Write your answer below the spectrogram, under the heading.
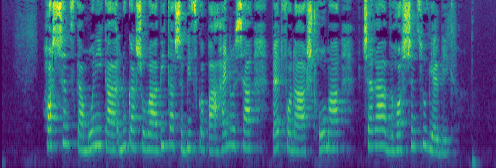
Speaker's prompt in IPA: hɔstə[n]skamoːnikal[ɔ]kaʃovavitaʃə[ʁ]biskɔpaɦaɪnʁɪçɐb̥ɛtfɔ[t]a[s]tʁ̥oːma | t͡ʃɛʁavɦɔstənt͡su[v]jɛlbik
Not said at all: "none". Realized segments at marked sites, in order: n, u, none, d, ʃ, v

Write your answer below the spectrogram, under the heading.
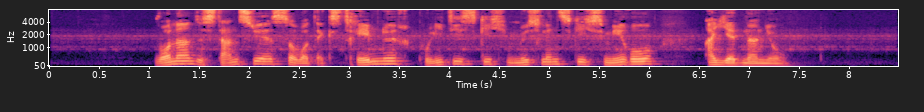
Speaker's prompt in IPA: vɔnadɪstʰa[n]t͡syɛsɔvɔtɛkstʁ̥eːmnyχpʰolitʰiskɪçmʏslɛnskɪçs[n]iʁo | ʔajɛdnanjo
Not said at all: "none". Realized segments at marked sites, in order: n, m

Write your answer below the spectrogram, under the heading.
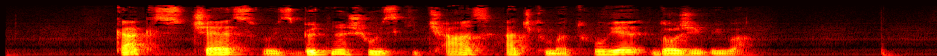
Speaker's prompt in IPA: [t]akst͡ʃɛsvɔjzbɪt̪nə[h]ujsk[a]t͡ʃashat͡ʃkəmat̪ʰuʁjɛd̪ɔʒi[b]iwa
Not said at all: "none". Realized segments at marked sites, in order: k, ʃ, i, v

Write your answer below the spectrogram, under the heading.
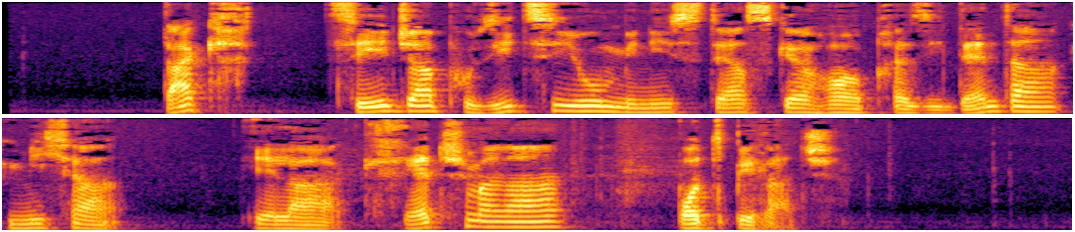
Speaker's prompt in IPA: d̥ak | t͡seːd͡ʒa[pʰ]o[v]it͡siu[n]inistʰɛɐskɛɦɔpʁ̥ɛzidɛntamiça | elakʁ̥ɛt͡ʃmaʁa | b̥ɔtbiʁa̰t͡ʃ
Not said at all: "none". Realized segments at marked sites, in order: pʰ, z, m

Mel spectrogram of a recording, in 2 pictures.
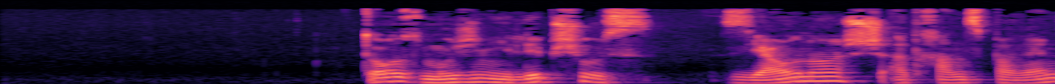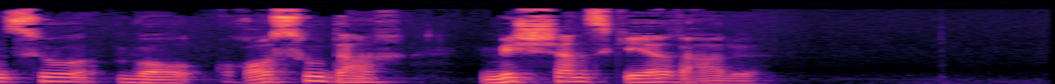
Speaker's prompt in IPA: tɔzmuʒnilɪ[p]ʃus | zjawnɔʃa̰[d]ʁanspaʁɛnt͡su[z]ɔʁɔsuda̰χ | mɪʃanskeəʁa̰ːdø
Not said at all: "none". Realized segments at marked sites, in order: p, t, v

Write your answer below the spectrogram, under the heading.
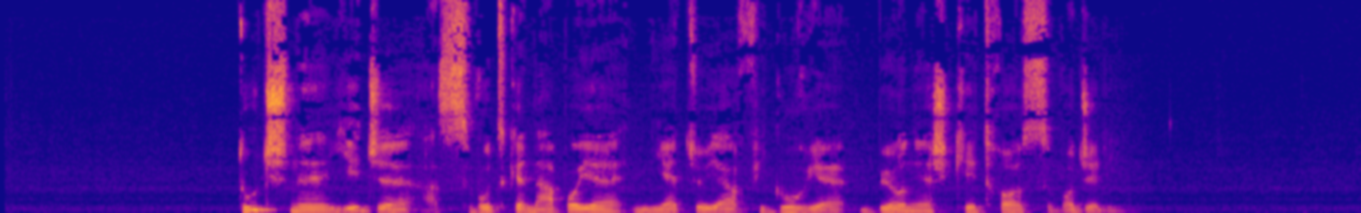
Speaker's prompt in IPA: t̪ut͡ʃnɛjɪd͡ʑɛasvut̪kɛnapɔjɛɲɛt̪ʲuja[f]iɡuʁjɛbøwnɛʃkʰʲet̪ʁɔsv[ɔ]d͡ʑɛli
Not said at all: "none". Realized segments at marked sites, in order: f, ɔ

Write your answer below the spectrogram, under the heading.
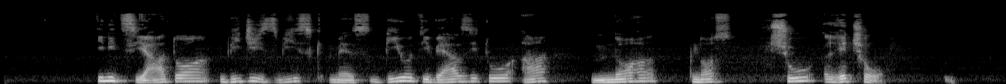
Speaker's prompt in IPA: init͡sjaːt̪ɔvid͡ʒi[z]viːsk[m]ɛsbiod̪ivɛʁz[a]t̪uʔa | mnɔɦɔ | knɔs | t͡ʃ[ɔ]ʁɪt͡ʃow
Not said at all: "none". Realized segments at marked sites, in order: z, m, i, u

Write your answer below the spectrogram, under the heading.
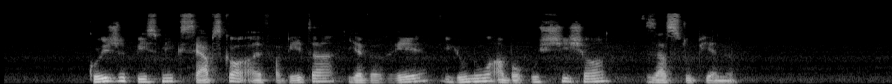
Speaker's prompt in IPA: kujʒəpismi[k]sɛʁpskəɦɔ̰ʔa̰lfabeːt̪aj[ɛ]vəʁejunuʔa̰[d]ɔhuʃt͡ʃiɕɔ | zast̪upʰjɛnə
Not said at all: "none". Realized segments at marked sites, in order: k, ɛ, b

